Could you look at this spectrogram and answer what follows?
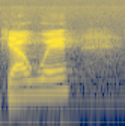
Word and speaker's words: Yahweh: Son las letras hebreas que traducen, que se pronuncian Yahweh, que para nosotros se pronuncia Jehová.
